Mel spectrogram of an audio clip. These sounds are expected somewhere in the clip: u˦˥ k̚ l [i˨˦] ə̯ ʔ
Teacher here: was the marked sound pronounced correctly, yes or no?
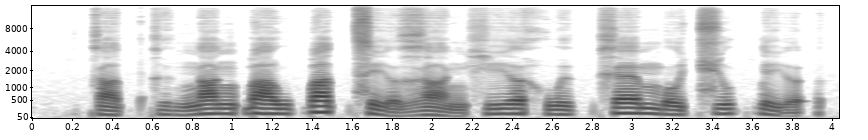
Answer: no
